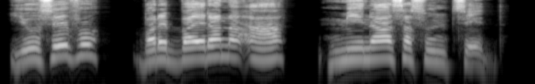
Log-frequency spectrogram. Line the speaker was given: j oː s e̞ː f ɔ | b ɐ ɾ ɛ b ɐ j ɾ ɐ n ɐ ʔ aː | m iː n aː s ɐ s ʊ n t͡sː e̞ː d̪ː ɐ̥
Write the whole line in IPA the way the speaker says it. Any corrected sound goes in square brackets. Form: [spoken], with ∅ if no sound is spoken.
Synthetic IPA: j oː s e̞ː f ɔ | b ɐ ɾ ɛ b ɐ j ɾ ɐ n ɐ ʔ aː | m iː n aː s ɐ s ʊ n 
